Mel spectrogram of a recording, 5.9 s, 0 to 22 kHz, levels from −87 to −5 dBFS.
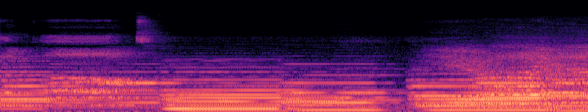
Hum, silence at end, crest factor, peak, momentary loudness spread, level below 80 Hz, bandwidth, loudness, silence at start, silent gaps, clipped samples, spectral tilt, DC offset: none; 0 s; 14 dB; -8 dBFS; 8 LU; -38 dBFS; 11 kHz; -23 LUFS; 0 s; none; under 0.1%; -8.5 dB/octave; under 0.1%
